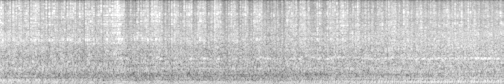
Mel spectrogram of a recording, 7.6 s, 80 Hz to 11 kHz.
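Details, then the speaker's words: 1987 Toyota Land Cruiser FJ60, sold as having a bad rod, started up: deep, even idle with a short throttle blip, no knocking or ticking underneath; sounds phenomenal, normal idle. "Oh my gosh. That sounds phenomenal."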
